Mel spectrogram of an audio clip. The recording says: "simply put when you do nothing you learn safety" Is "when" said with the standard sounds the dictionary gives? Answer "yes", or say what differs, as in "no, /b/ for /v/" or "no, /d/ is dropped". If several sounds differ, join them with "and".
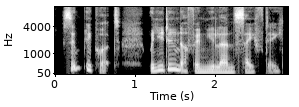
no, /l/ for /n/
